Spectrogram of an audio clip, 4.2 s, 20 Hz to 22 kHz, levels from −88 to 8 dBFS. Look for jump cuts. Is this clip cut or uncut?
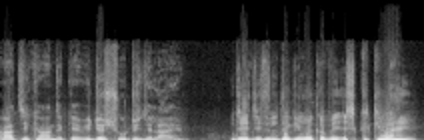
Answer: cut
